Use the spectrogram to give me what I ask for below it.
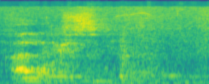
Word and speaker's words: Al-Ahsa: How do you spell it? A-H-S-A? Yes. Is it Al-Ahsa or Ahsa? Al-Ahsa.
